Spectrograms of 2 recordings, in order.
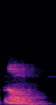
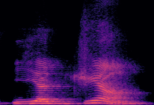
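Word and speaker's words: yajña: Yes, so that's yagna, or yeah. we say yagna. Yeah, so it's yajya. And I try and, So because I also have been brought up in the same environment with the same pronunciation, even for me to remember to say it like this sometimes gets difficult. And I've written, why is this jia and not gya?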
